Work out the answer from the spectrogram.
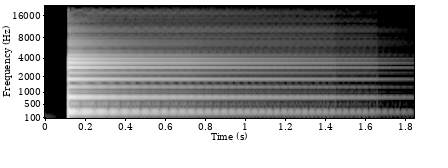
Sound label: Bell C, synthlead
